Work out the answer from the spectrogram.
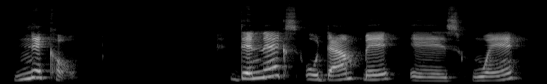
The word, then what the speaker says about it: Nw: The next Ụdaume is Nwe. It is pronounced as in the letters W-I, Nwe, in the English word wimpy.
